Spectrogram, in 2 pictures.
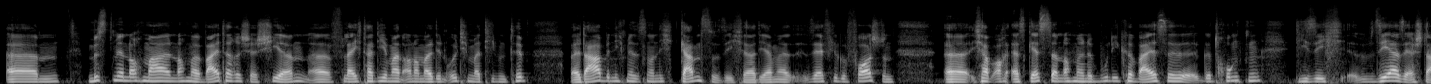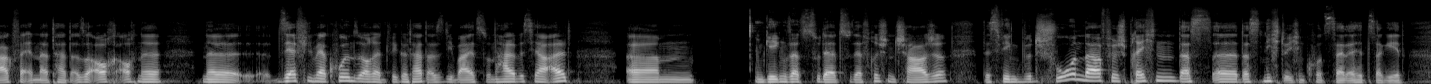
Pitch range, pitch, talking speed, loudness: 115-150 Hz, 130 Hz, 200 wpm, -23 LUFS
